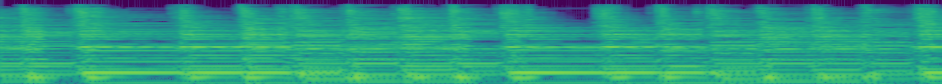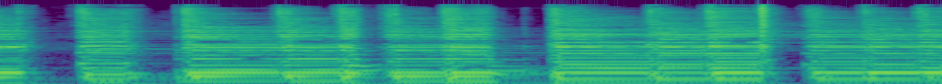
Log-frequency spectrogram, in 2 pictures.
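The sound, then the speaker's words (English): An acoustic guitar plays a song intro in standard tuning in the key of D major. Chords are strummed in a steady down-up rhythm, with a few brief pauses between phrases. “But we're just going to do it in standard tuning. Let me play you the intro. It'll sound like this,”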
